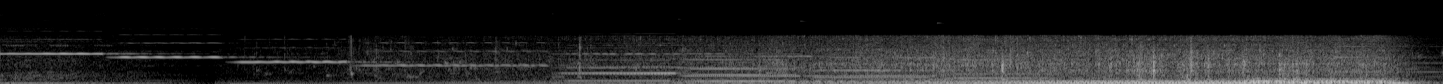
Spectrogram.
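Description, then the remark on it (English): A car engine rumbles steadily and grows louder as the car is driven down to Stingray Point in Deltaville, with a series of stepped, falling tones sliding down over the low roar. No one speaks. “I jumped in my car and drove down to Stingray Point.”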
